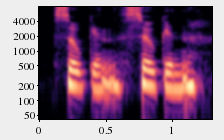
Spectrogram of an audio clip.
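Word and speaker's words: Soken: It's a no sound if you're following Japanese syllables. Alrighty. Sokin.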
